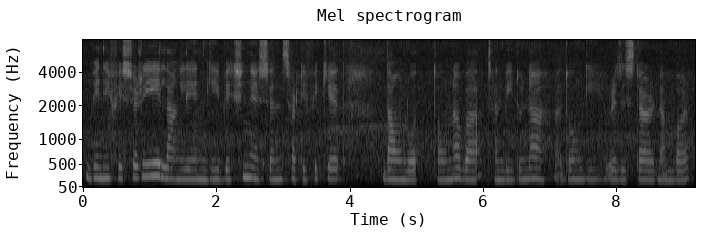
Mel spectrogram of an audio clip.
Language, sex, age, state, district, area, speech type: Manipuri, female, 18-30, Manipur, Kangpokpi, urban, read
